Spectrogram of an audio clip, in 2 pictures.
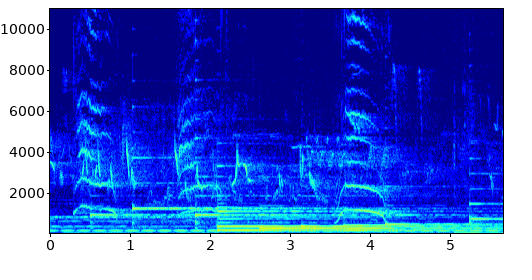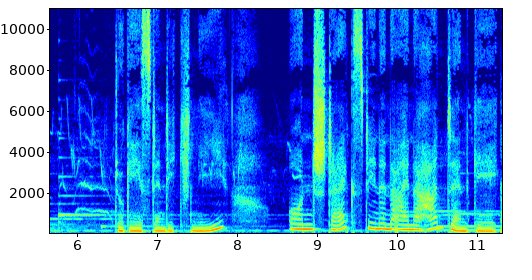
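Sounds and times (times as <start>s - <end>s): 
kittens mewing: 0.2s - 2.2s, 3.5s - 4.6s
speech: 6.5s - 11.3s.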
